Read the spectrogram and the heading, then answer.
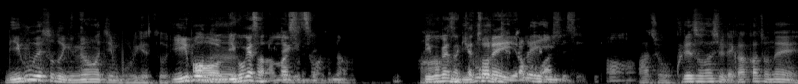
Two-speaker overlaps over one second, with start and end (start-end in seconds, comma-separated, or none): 1.9-3.2, 4.2-5.6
